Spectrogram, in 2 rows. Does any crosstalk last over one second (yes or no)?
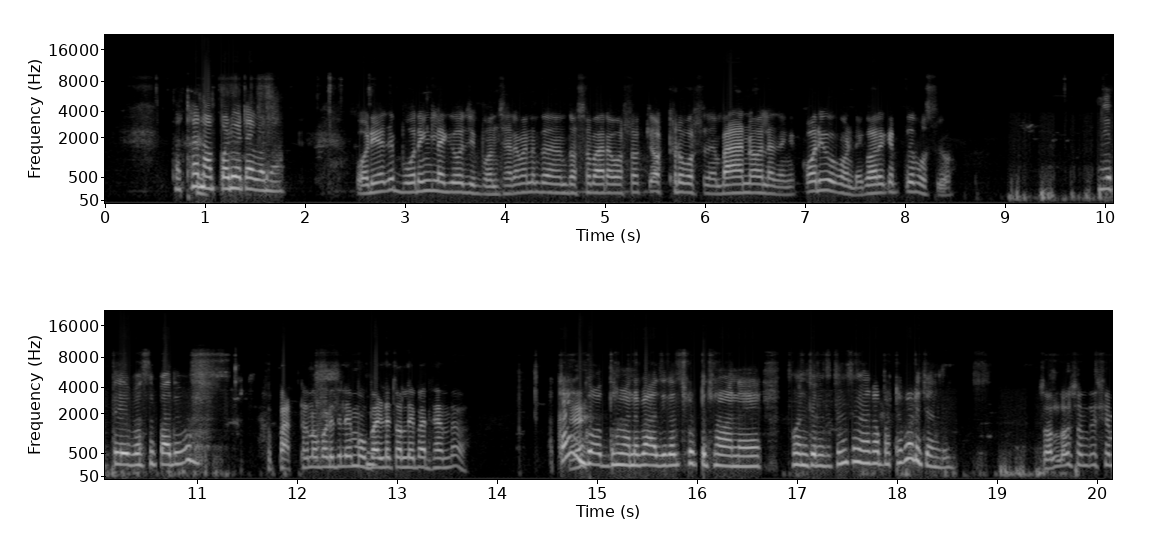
no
